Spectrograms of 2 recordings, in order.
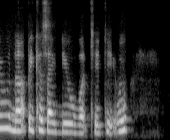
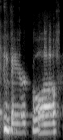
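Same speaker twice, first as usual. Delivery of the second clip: normal talking voice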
